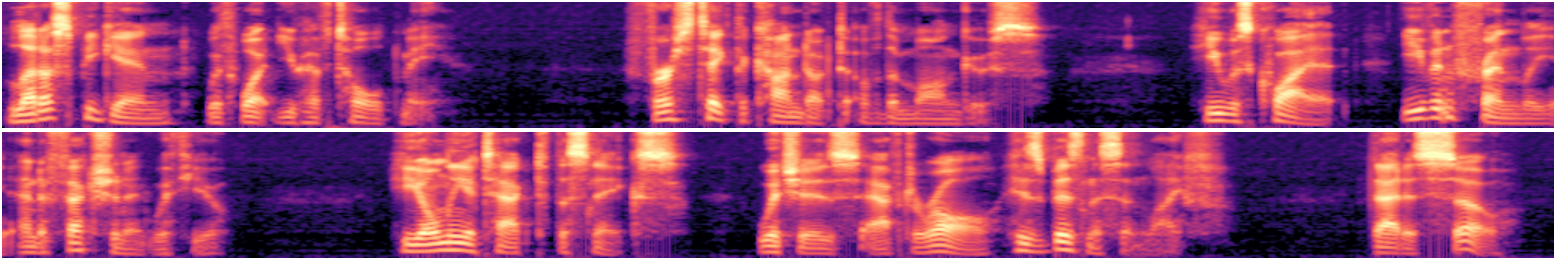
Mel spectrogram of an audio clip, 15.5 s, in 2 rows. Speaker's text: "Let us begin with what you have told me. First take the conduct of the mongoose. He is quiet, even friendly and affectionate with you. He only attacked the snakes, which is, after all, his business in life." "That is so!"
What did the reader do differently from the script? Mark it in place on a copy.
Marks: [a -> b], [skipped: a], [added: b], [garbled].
"Let us begin with what you have told me. First take the conduct of the mongoose. He [is -> was] quiet, even friendly and affectionate with you. He only attacked the snakes, which is, after all, his business in life." "That is so!"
